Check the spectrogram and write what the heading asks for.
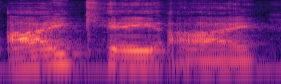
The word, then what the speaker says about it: ikigai: i'm not sure i'm pronouncing it right but it's spelled i-k-i-g-a-i ikigai and this concept is usually applied to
